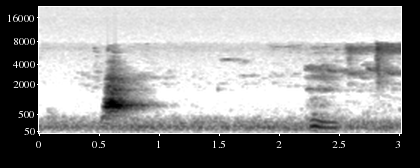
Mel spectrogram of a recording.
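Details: Seven-week-old poodle puppy giving a single short, sharp yip with a rising then falling pitch, followed by a faint low thump and a quiet background hum.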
